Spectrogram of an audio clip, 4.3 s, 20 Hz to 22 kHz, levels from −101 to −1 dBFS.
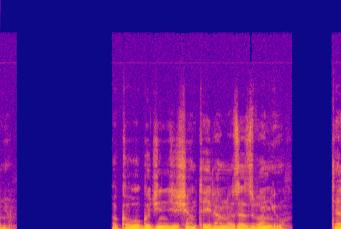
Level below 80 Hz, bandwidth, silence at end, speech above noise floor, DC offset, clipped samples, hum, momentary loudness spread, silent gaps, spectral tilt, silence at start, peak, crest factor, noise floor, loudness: -28 dBFS; 12 kHz; 0 s; over 76 dB; under 0.1%; under 0.1%; none; 13 LU; 0.21-1.40 s, 3.65-4.14 s; -6.5 dB/octave; 0 s; -4 dBFS; 12 dB; under -90 dBFS; -16 LUFS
